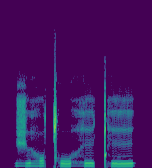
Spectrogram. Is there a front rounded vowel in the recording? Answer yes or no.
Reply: yes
